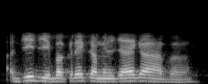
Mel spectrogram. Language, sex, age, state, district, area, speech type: Urdu, male, 18-30, Uttar Pradesh, Saharanpur, urban, conversation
